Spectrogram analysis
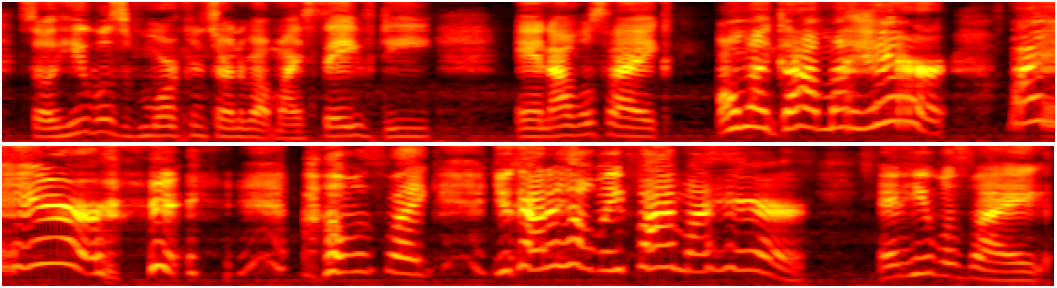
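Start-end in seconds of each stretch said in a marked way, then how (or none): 3.6-5.9 high, loud wailing for her hair; hammed-up panic, voice climbing. Woman wailing to her friend about her lost wig. 5.9-6.8 crying laugh. Retold or imitated. Cry-laugh after wailing. 7.7-9.3 high, loud pleading; desperate plea. Retold or imitated. Woman begging her friend loudly to find her wig.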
